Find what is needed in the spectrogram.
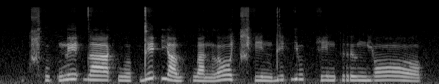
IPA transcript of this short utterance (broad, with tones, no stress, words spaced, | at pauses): t͡ɕʰu˨˩k̚me˥˩ʔdaː˧kwo˨˩k̚ de˥˩ʔja˩˦w kwa˨˩nlɔː˥˩ t͡ɕʰi˨˩ndi˦˥t̚ju˥˩k̚hi˧n prɯ˧ŋjɔː˥˩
